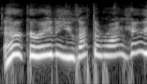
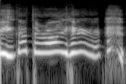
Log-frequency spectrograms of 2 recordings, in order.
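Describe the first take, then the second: First: Much higher, louder shouted warning; mock yelling. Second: Even higher, squealed repeat of "wrong hair"; shrill repeat yell. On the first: Cast shouting at Erica Raven over the fight, high yell. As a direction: yell it across the brawl. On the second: Retold or imitated. Cast screaming again at Erica Raven, shriller yell. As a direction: shriek it again, more frantic. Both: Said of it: "They're all yelling".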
